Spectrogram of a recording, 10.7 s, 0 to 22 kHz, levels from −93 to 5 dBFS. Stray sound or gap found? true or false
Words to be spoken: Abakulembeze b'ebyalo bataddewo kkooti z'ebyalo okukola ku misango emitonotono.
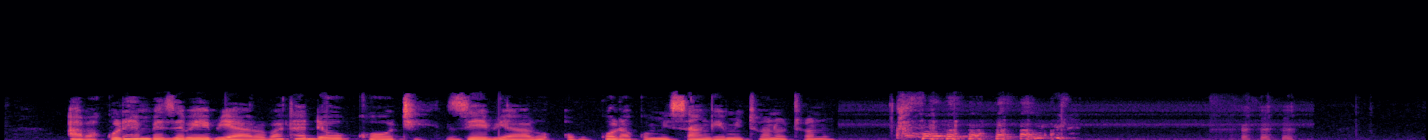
true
